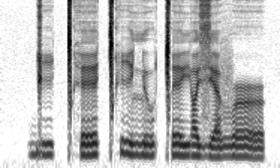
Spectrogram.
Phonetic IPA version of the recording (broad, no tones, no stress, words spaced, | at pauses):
ɡi ǀʰeǀʰi lʲuǀejɐzʲa və˞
